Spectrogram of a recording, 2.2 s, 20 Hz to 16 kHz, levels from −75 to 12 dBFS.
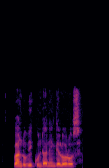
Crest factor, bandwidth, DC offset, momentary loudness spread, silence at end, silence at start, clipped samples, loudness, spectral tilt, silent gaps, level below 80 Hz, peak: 22 dB; 8 kHz; under 0.1%; 5 LU; 0.55 s; 0.3 s; under 0.1%; -24 LUFS; -4 dB/octave; none; -74 dBFS; -4 dBFS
